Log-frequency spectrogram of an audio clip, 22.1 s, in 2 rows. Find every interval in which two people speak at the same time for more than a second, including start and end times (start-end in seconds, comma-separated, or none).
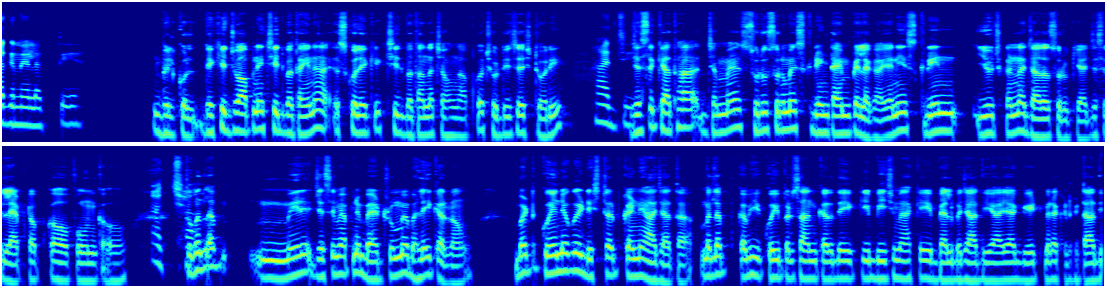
none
